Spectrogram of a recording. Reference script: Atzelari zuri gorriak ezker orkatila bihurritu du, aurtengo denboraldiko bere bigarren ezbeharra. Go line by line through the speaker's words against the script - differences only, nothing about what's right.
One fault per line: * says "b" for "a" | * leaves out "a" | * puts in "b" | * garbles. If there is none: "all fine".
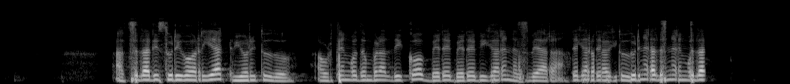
* leaves out "ezker orkatila"
* puts in "bere"
* garbles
